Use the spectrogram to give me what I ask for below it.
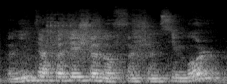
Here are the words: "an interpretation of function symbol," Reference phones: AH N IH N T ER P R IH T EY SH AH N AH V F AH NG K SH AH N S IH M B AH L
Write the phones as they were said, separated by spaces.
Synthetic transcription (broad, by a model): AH N IH N T ER P R IH T EY SH AH N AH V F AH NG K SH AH N S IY M B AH L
